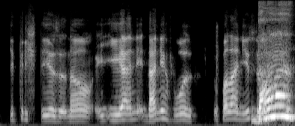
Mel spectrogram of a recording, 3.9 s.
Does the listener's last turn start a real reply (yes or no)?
no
